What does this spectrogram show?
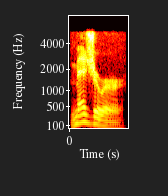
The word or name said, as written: measurer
